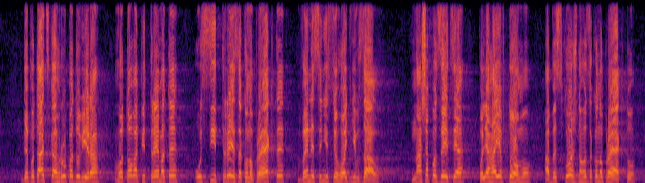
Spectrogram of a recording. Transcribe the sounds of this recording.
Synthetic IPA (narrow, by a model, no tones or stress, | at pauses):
d̪epʊt̪ɑtt͡sʲkɐɦɾupɐd̪ɔʋʲiɾɐɦɔt̪ɔʋɐpʲid̪̚t̪ːɾɪmɐt̪ɪ | ʊsʲit̪ɾɪzɐkɔnɔpɾɔɛkt̪ɪ | ʋɪnesenʲisʲɔɦɔdʲnʲiwzɑlˠ | n̪ɑʃɐpɔzɪt͡sʲijɐpɔlʲɐɦɑjɛwt̪ɔmʊ | ɐbɪzkɔʒnɔɦɔzɐkɔnɔpɾɔɛkt̪ʊ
